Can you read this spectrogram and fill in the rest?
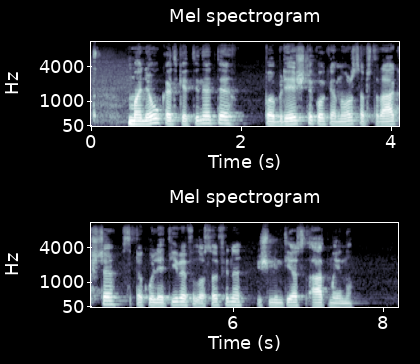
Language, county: Lithuanian, Šiauliai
